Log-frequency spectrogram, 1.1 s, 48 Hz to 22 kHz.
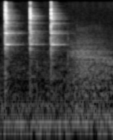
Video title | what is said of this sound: POGO: Is This 63-Year-Old Problem Threatening Starship's Success? | tap on the side of it, the sound you're hearing represents its natural frequency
